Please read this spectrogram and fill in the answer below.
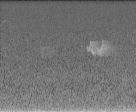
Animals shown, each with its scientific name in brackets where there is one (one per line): Red-eyed Vireo (Vireo olivaceus)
